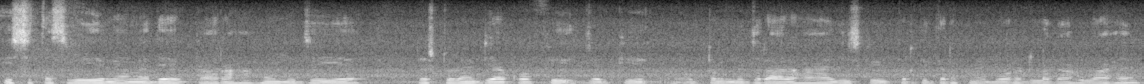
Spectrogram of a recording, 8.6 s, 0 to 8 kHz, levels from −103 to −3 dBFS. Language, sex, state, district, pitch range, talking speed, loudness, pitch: Hindi, male, Rajasthan, Bikaner, 120-130 Hz, 195 wpm, -20 LUFS, 125 Hz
